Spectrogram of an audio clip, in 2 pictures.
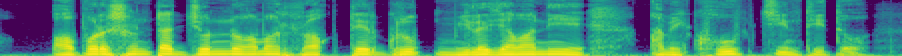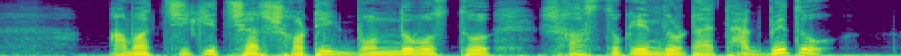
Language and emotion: Bengali, fearful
